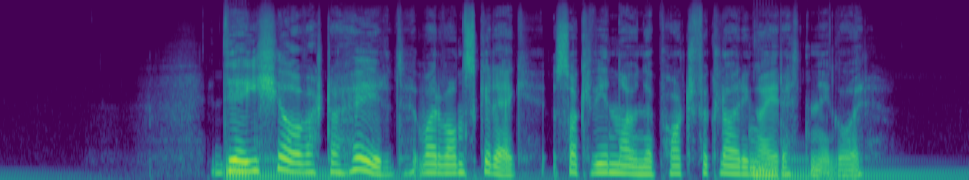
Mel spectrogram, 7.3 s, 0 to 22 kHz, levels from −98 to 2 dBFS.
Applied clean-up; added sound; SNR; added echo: none; Bass guitar; 13 dB; none.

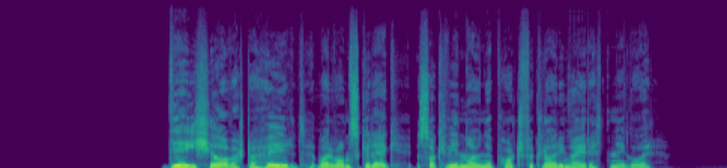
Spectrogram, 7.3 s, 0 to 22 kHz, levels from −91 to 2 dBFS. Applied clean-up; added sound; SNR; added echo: neural mask model DeepFilterNet 3.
